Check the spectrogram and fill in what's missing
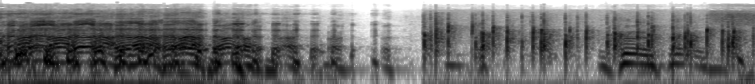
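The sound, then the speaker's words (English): Rapid hand clapping bursts out after a brief pause, dense and uneven, with people laughing and talking over it. “That deserves a good clap.”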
